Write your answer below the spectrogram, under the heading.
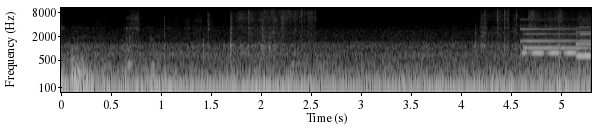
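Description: Steady low rumble of an E657-series limited express train heard from inside the car as it pulls out of a station, with a few faint clicks and a brief hiss about two seconds in. Near the end a melody of bell-like chime tones starts.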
